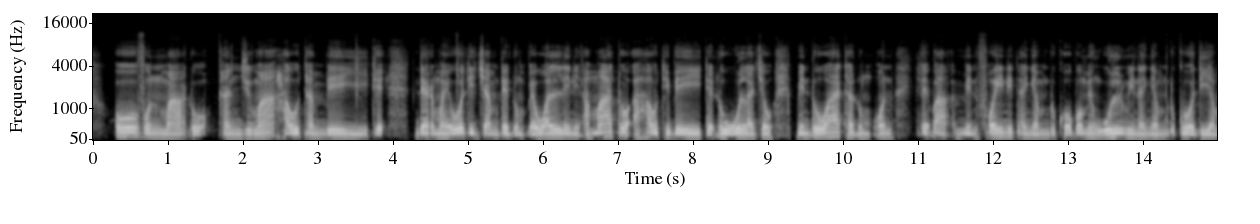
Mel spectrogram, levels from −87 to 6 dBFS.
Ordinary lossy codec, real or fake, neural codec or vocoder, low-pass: none; real; none; none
